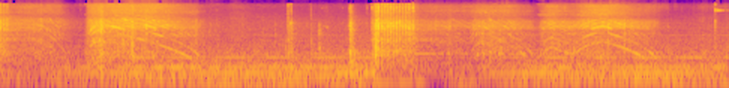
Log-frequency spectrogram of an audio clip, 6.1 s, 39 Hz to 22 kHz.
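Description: A power tool with a 15 mm socket removes tow hook bolts from a 2006 Ford F-250, whirring in several short bursts close by, with a brief ratcheting clatter between runs.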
